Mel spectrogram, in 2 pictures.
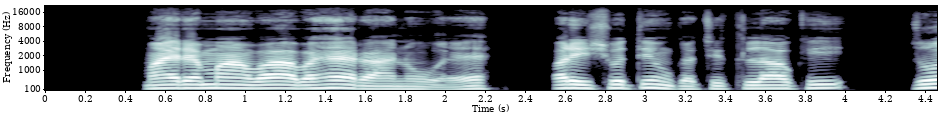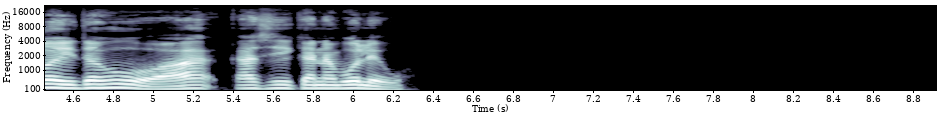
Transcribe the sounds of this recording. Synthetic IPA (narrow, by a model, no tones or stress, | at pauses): mãːɪɾɛmãːbaːbɦɛːɾaːnɦʊɛ | pɐɾjiːʃʊɛt̪ɪʊ̃kɛt͡sɪt̪laːuki | d͡zoːid̪ɛɦʊɔakaːs̬ikɐnɛboːleːu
